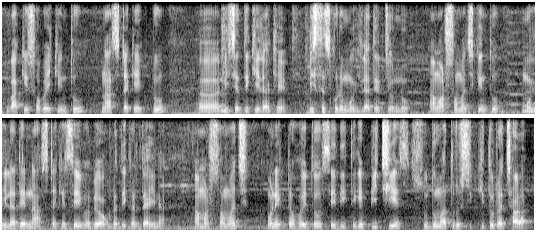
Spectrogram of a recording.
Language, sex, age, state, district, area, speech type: Bengali, male, 45-60, West Bengal, Purba Bardhaman, urban, spontaneous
